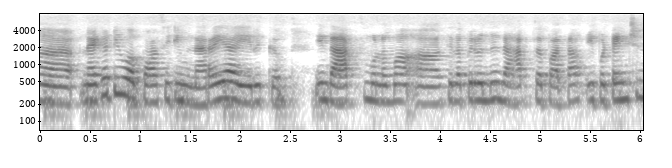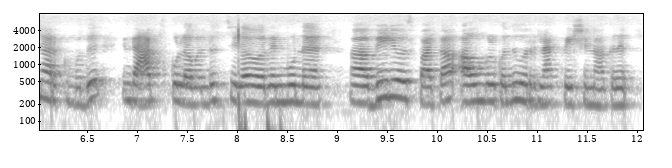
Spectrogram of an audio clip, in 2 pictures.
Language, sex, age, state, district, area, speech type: Tamil, female, 18-30, Tamil Nadu, Krishnagiri, rural, spontaneous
